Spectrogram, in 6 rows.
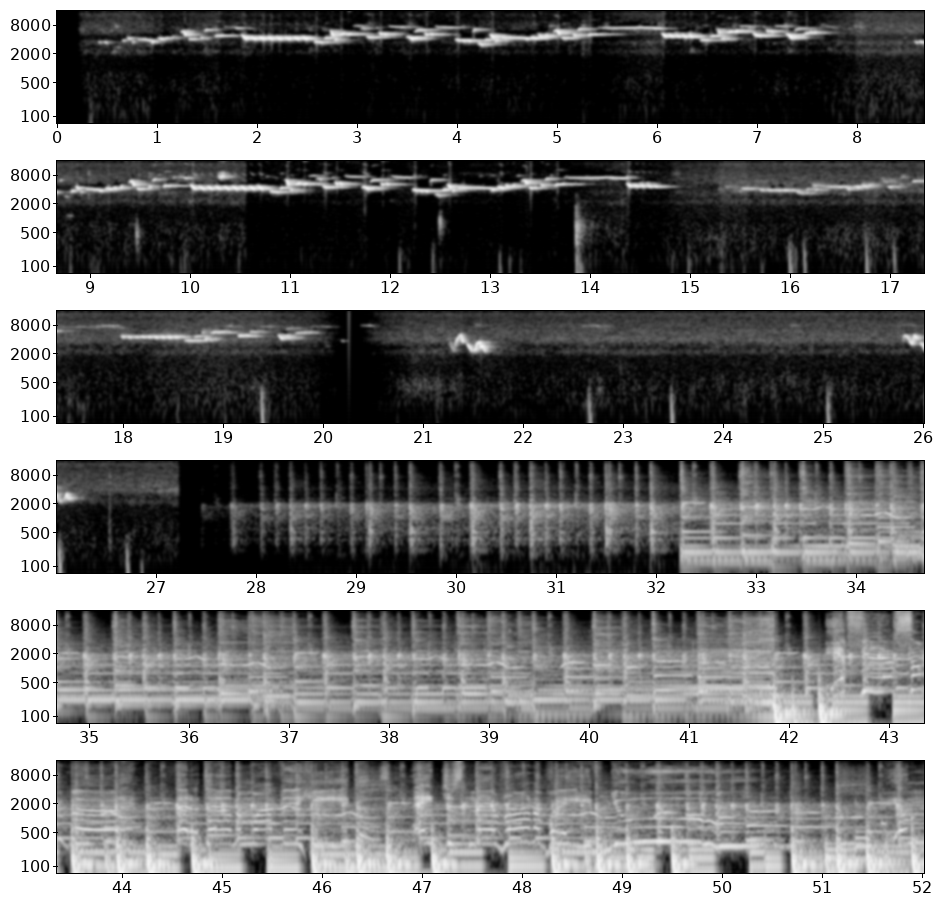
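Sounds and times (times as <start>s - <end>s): songbird warbling with trills: 0.4s - 7.8s, 8.6s - 14.8s, 15.4s - 20.2s, 21.2s - 21.8s, 25.8s - 26.3s.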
